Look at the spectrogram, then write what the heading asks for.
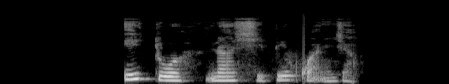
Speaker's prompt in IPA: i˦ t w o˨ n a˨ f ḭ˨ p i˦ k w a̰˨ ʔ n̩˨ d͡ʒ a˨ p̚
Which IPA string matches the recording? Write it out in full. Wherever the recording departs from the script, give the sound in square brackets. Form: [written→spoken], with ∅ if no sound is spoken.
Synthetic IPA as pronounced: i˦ t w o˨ n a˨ [f→ʃ] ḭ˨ p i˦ k w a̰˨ ʔ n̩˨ d͡ʒ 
